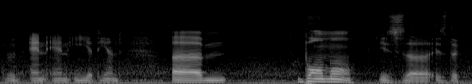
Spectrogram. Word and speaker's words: bon mot: Bon mot is the correct pronunciation.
